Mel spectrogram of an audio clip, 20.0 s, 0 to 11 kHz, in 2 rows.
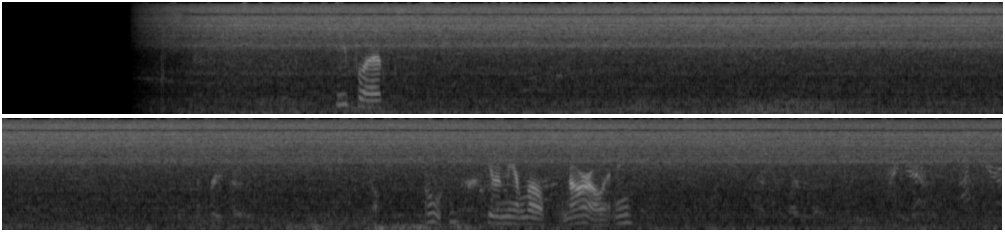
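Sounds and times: outdoor background hiss: 1.3s - 20.0s
faint low murmur: 1.4s - 8.4s, 11.7s - 20.0s.

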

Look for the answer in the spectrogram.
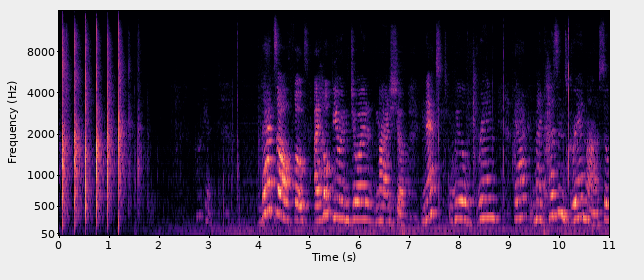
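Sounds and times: person clapping hands: 0.0s - 1.9s.

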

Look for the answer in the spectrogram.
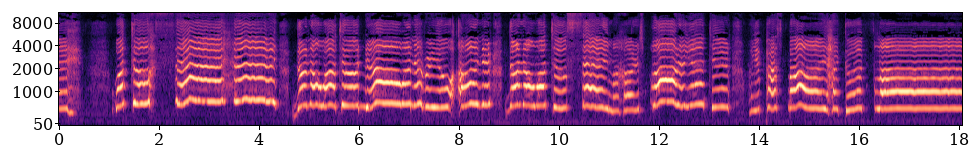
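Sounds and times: woman singing unaccompanied: 0.0s - 18.0s.

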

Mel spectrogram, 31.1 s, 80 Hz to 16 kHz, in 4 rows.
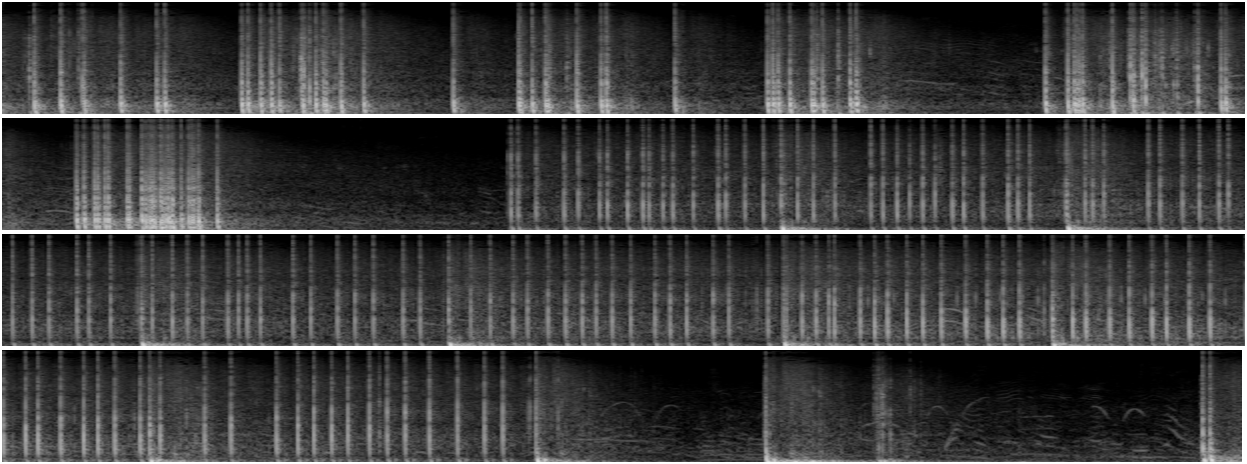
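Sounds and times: fireworks cracking: 0.0s - 5.6s, 6.5s - 9.4s, 11.0s - 27.2s
fireworks deep boom: 28.1s - 29.2s.

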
